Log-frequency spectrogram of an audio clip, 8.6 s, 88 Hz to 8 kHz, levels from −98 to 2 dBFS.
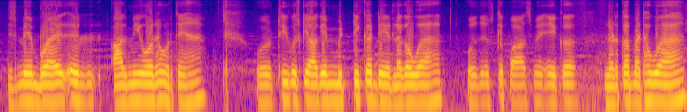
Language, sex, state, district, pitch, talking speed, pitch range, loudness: Hindi, male, Punjab, Pathankot, 135 Hz, 175 wpm, 135-140 Hz, -11 LUFS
